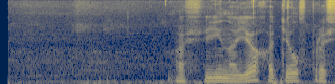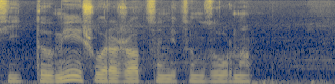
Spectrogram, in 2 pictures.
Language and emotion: Russian, neutral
